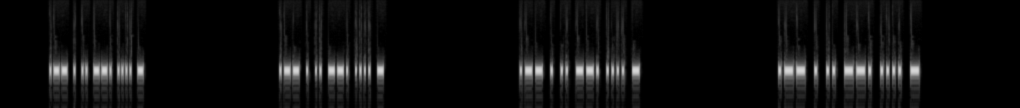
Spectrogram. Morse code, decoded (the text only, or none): WEIGHT WEIGHT WEIGHT WEIGHT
